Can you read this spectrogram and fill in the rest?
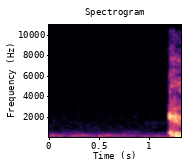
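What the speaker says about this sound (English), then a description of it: "Stop coughing" A single sharp cough bursts out loudly near the end, close to the microphone, after a stretch of quiet background hum during Super Mario 64 gameplay.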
